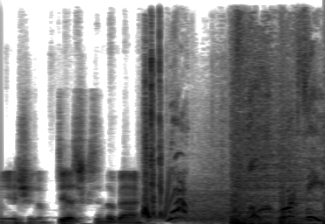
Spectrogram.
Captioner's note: Marcy yells, grunts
